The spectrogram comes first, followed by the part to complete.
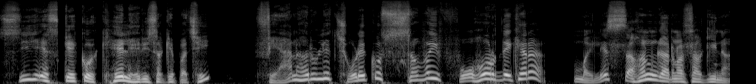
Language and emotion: Nepali, disgusted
